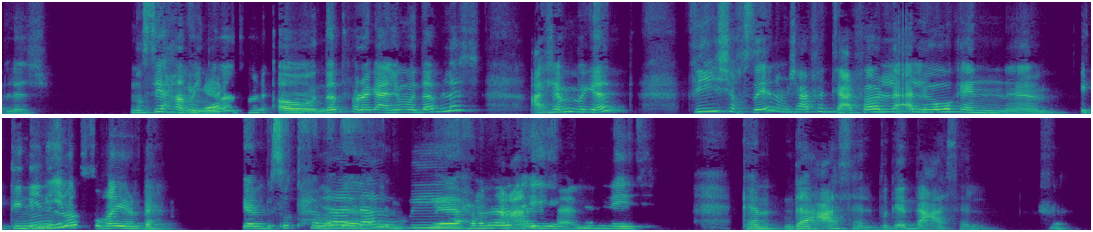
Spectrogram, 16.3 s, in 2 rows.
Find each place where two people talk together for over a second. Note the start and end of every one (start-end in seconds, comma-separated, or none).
10.5-12.6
